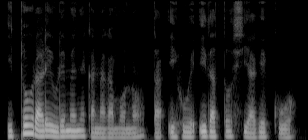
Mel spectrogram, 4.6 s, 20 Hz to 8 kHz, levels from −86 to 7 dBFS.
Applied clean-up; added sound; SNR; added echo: none; none; none; none.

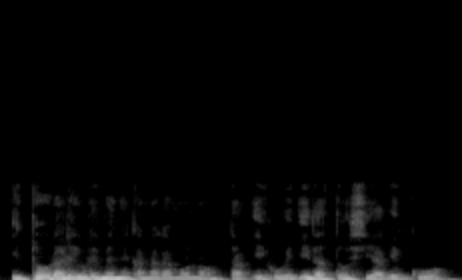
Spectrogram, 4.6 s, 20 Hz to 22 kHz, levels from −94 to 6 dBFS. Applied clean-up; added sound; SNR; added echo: none; none; none; reverberation time 0.4 s.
